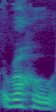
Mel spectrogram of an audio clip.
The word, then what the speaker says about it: rohu: Oh, there's rohu. It's spelled R-O-H-U.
